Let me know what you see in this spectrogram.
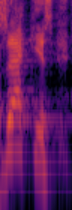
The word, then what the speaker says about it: Zacchaeus: We put the emphasis on the first syllable. And so his name is Zacchaeus. And this is what the Bible tells us about Zacchaeus.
